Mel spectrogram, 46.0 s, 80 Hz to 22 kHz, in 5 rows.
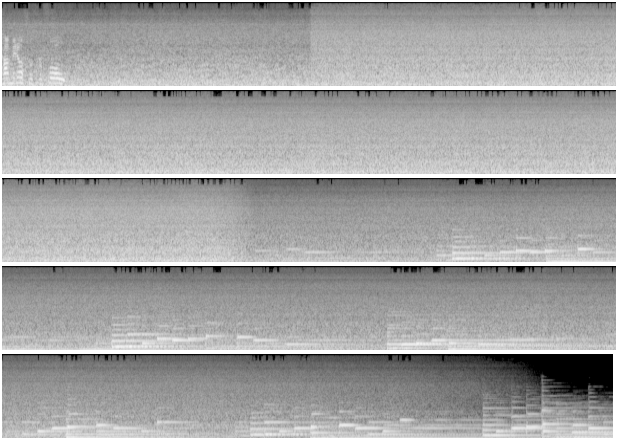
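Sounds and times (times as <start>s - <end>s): waterfall rushing: 0.0s - 44.2s
music: 22.2s - 46.0s.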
